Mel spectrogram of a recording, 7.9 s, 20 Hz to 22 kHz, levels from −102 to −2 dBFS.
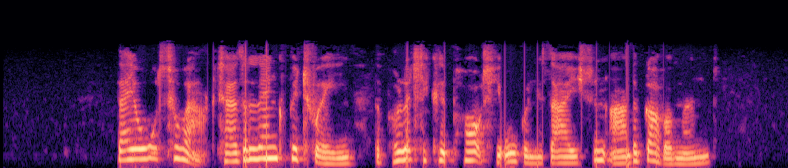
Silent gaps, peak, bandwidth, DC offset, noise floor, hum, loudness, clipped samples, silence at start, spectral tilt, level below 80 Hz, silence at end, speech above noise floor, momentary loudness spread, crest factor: none; -2 dBFS; 7.6 kHz; under 0.1%; -73 dBFS; none; -16 LUFS; under 0.1%; 1.2 s; -6 dB/octave; -52 dBFS; 0.8 s; 57 dB; 8 LU; 14 dB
